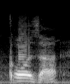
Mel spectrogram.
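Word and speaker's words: Xhosa: ability to do that Oza is how you're supposed to pronounce it with a lot more pronounced click I believe that venus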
